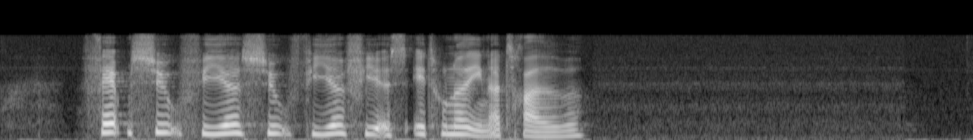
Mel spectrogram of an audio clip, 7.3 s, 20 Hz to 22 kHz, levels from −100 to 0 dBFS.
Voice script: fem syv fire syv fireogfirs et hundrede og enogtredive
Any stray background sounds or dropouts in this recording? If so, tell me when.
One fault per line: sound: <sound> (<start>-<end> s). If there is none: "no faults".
no faults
